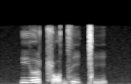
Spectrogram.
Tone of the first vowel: falling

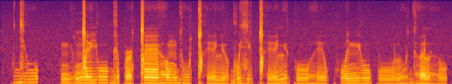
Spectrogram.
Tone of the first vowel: high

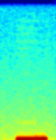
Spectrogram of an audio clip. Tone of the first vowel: low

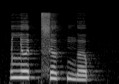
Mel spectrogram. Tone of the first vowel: high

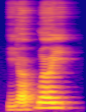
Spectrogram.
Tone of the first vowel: rising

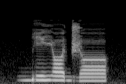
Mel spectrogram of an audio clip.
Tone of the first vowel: high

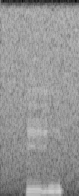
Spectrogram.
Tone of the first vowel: low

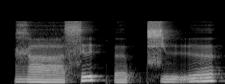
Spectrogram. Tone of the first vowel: low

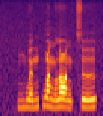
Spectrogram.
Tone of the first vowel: rising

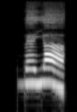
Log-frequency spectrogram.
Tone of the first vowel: high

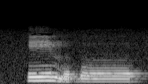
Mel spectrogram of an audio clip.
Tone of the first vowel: high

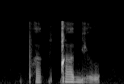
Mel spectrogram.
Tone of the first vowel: low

